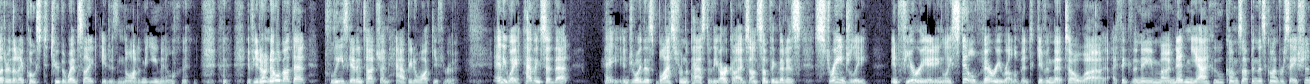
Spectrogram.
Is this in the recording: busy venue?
no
